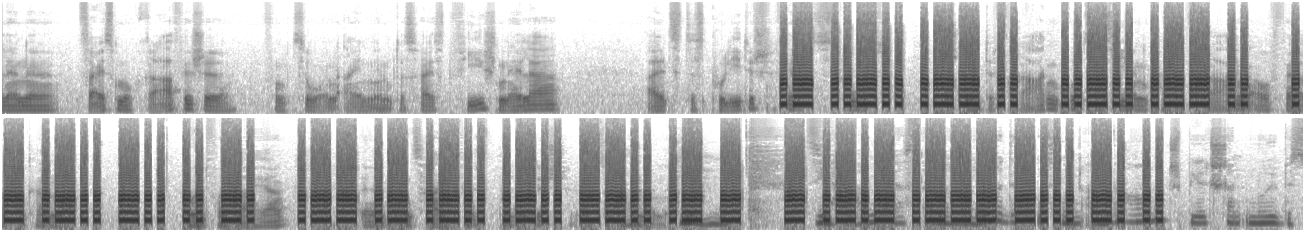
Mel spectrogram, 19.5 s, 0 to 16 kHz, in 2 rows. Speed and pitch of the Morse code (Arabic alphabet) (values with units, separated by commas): 25 wpm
